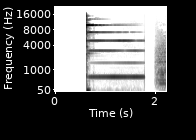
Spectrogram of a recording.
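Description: Bell 'ding' sound effect for a subscribe-bell animation: a single struck bell tone about half a second in, ringing steadily for about a second before it cuts off suddenly.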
